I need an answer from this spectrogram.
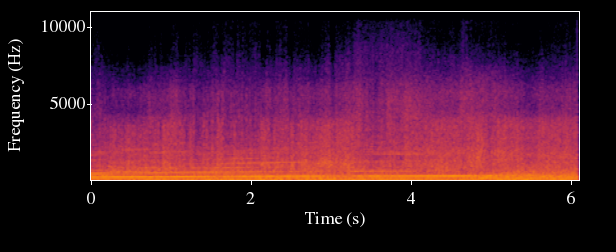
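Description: BMW S1000RR inline-four engine pulling under steady throttle, its note rising slowly over the first five seconds and then holding, with wind rushing past.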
